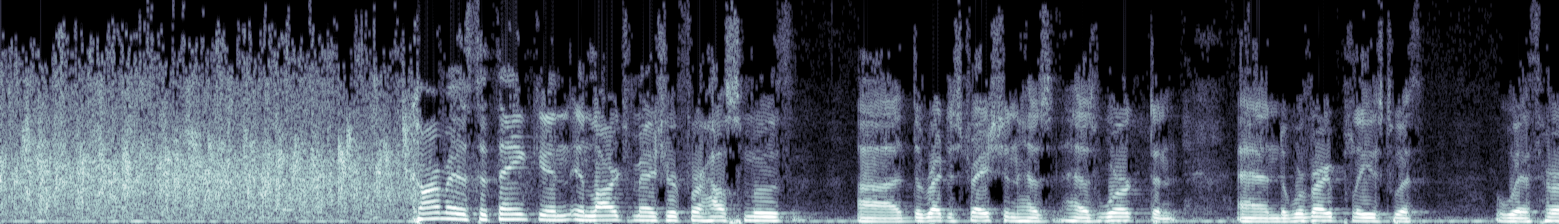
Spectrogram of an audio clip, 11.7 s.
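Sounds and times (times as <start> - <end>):
symposium audience clapping: 0.0 - 3.6
speech: 3.1 - 11.6.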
